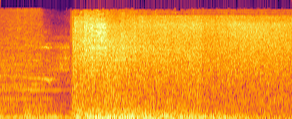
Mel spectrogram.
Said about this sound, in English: Leading the incoming Avenger just enough, the red-gold streaks of lead whiz through the air, blasting the low-slung torpedo mount, shearing the bomb off, sending it tumbling end over end and bursting on impact with the sea.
